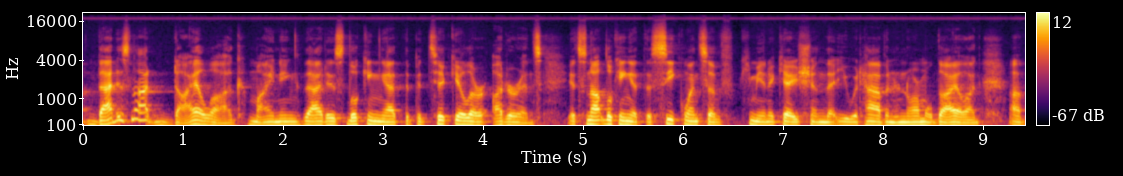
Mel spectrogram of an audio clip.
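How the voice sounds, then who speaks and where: A man presenting a conference talk, explaining with a measured pace and frequent fillers. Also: on the low side. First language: English. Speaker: conference speaker. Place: conference hall.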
